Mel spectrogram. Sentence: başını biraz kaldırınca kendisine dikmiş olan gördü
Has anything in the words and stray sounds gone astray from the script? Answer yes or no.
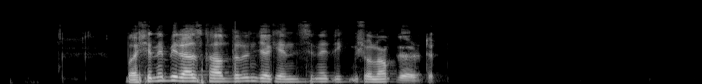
no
